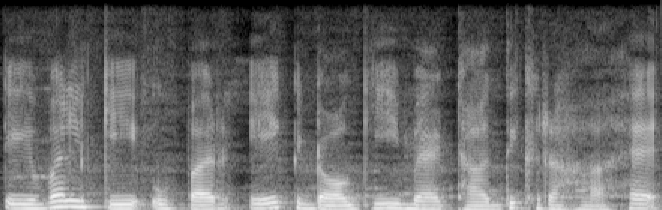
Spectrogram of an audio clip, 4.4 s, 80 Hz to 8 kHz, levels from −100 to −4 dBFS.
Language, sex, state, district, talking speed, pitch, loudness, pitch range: Hindi, female, Madhya Pradesh, Katni, 120 wpm, 160 Hz, -17 LUFS, 145-175 Hz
